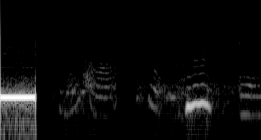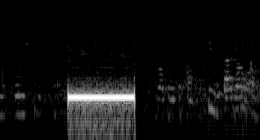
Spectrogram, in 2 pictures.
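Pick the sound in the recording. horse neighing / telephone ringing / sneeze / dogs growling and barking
telephone ringing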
